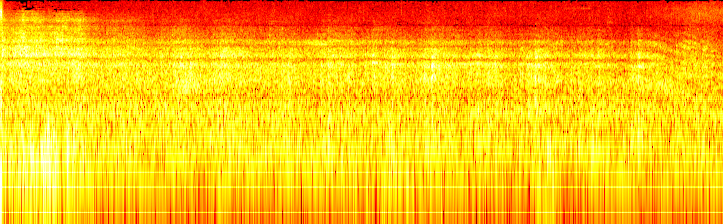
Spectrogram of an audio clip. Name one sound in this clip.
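A freight train rumbles and clatters along the tracks into the distance.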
